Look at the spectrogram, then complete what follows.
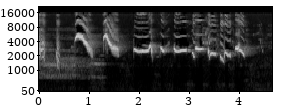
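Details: Home-kept oriental magpie-robin song meant to prompt another bird to sing: rising and falling whistled slurs, then a run of quick wavering whistles, with a low hum at the start.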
